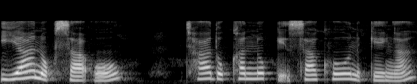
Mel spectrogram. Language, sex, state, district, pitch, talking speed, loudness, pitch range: Garo, female, Meghalaya, West Garo Hills, 250 Hz, 100 wpm, -16 LUFS, 225-265 Hz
